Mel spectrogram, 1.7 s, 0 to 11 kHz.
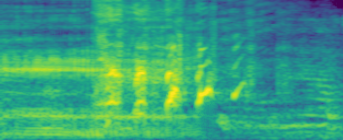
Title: My little Brother Burps So loud Part 5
